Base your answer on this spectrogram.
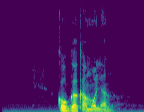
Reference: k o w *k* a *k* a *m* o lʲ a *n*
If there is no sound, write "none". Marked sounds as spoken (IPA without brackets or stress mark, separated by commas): ɡ, k, m, n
